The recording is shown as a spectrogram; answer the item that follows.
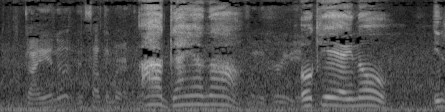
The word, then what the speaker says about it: Guyana: you're from where Guana in South America ah Guyana from okay I know in French we say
